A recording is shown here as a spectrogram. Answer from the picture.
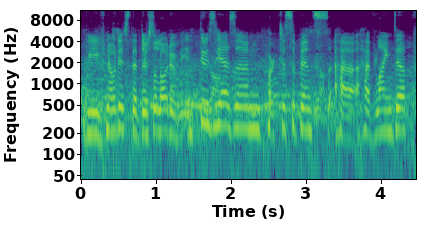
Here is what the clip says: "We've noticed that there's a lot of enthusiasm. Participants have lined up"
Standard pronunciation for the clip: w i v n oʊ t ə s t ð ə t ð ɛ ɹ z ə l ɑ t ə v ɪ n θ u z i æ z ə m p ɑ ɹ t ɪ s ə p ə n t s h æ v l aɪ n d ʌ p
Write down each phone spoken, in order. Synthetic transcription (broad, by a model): w i v n oʊ t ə s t ð ə t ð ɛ ɹ z ə l ɑ t ə v ɪ n θ u z i æ z ə m p ɑ ɹ t ɪ s ə p ə n t s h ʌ v l aɪ n d ʌ p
